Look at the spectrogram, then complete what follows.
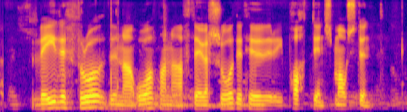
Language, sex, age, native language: Icelandic, male, 15, Icelandic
